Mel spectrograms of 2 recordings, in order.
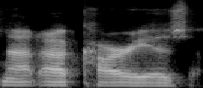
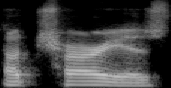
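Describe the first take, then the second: First: The middle consonant is a k sound. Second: The middle consonant is a ch sound. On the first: The speaker calls it wrong. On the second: The speaker calls it right. "C is always pronounced C H"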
